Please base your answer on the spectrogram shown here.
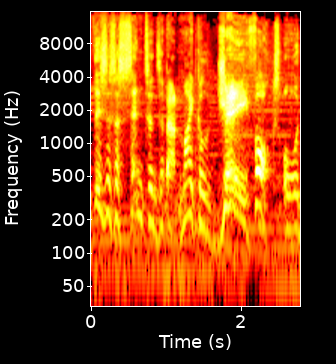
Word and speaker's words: Michael J. Fox: It's Michael J. Fox, not Michael G. Fox.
